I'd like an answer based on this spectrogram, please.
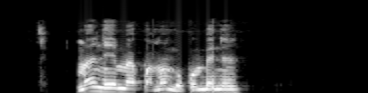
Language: Mokpwe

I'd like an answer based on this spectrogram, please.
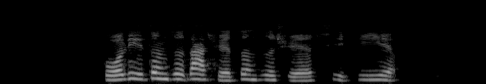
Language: Chinese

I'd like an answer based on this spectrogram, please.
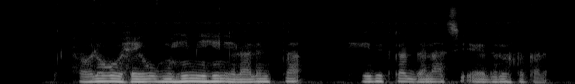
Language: Somali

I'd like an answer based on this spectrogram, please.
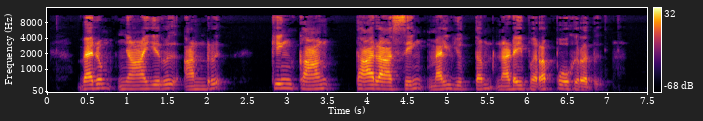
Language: Tamil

